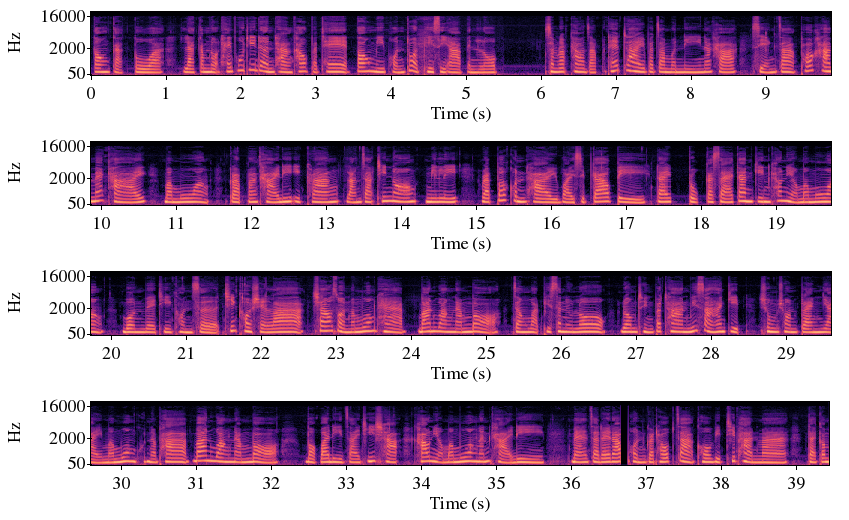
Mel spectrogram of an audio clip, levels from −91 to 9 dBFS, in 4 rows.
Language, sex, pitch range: Thai, female, 210-245 Hz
